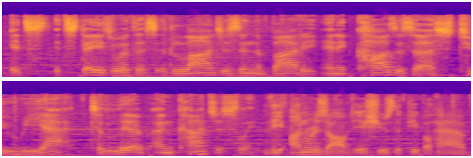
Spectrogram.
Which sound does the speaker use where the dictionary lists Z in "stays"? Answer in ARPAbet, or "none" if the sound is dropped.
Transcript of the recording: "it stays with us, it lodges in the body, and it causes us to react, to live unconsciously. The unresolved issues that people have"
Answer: Z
